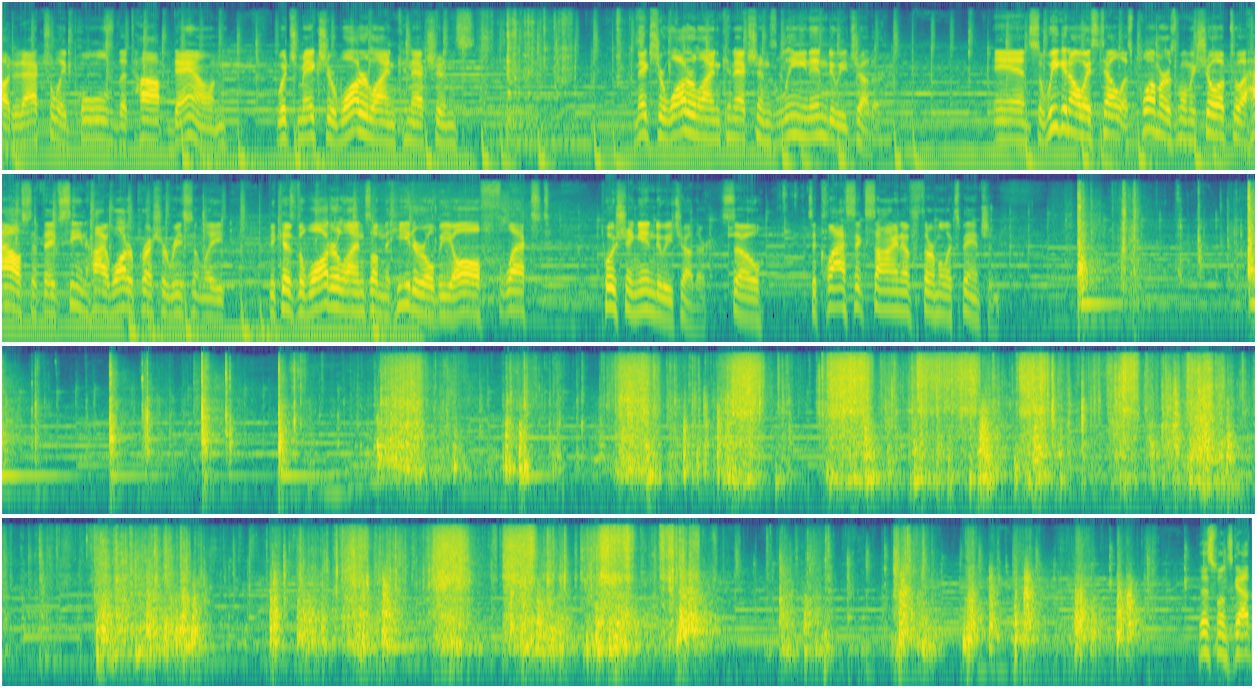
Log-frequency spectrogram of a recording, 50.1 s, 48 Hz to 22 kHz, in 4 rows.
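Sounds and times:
background music: 0.0 - 50.0
sheet metal scraping and tearing: 4.9 - 5.8, 26.4 - 49.2.

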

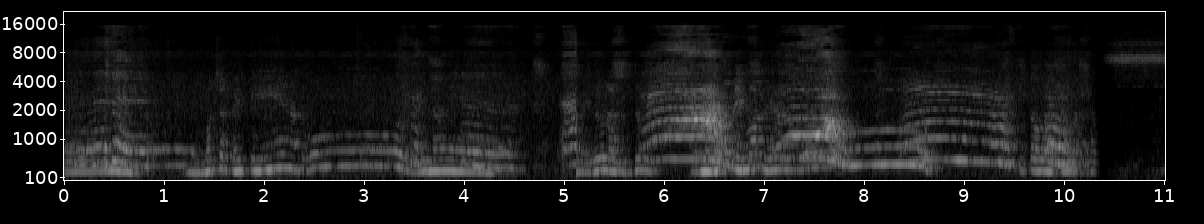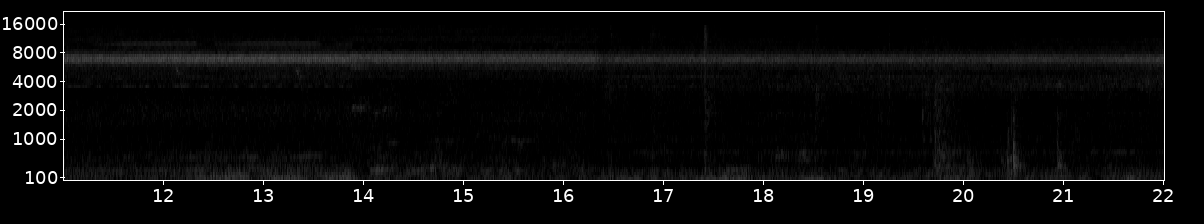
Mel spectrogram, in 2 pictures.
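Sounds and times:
baby crying: 0.0 - 1.3, 2.7 - 10.2
insect drone: 9.6 - 22.0.

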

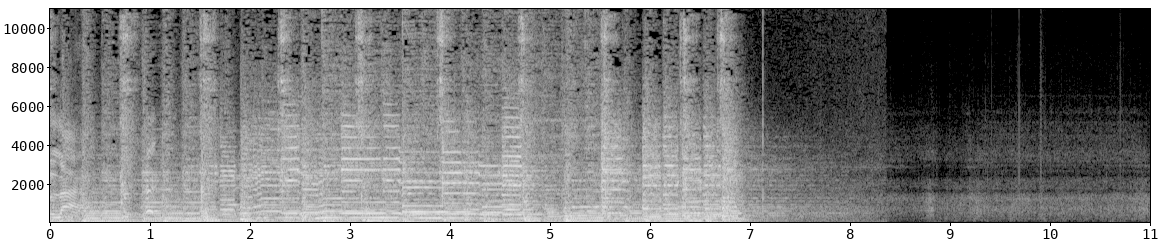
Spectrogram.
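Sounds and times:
rock band final chord: 0.4 - 8.0
vinyl record surface noise: 4.9 - 11.0.

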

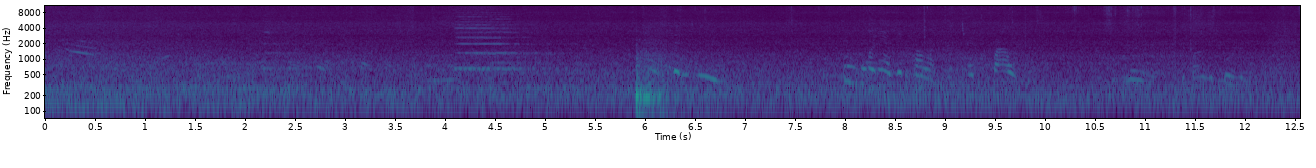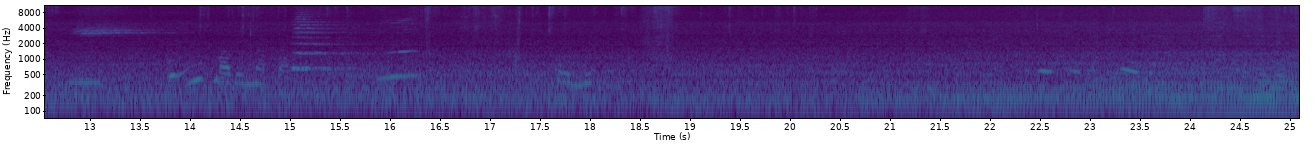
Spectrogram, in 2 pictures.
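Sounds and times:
engine hum: 0.0 - 25.0.

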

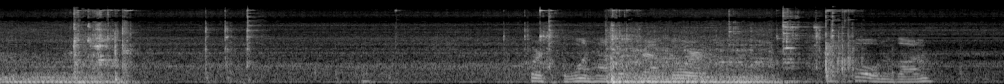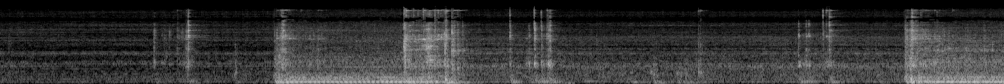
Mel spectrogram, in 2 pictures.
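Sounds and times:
garage door opener motor running: 0.0 - 1.7, 5.8 - 7.9, 11.7 - 20.0.

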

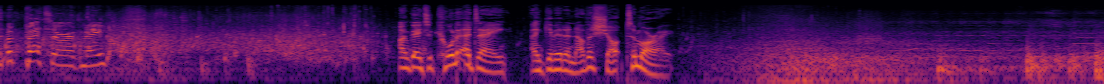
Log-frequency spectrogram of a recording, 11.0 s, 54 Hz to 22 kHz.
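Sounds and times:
surf noise: 6.9 - 9.9
wind rushing: 7.0 - 10.2.

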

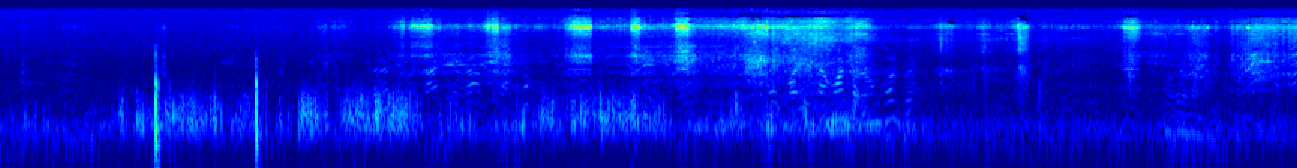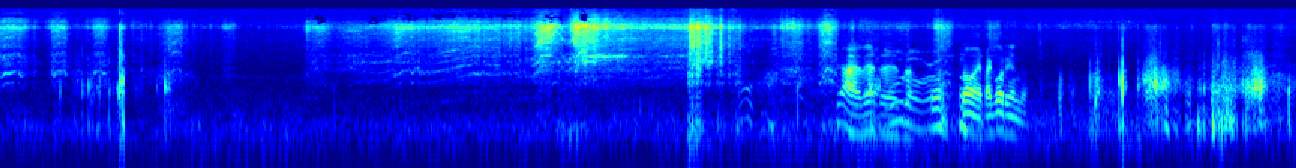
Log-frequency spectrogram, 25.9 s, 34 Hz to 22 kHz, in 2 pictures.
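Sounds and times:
rc truck driving on sand: 1.6 - 25.9
people talking: 3.7 - 5.4, 7.4 - 9.2, 20.3 - 23.3.

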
